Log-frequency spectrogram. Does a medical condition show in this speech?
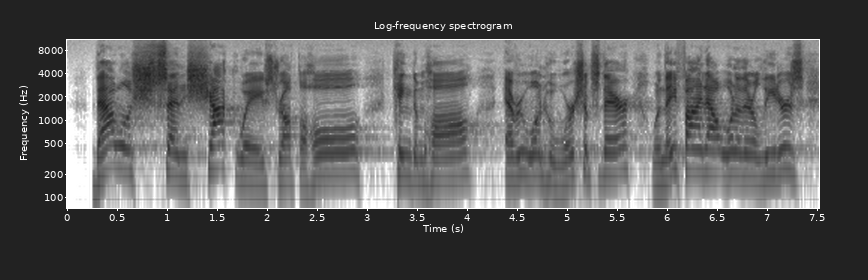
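No.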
